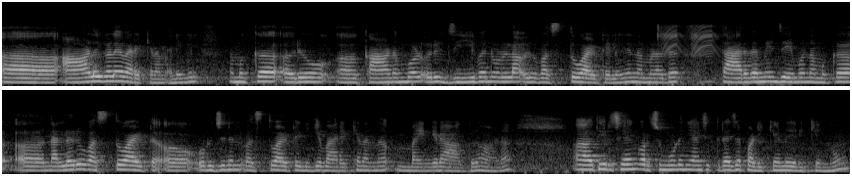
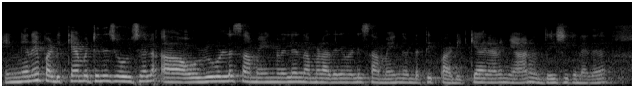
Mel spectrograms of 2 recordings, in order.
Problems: none marked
